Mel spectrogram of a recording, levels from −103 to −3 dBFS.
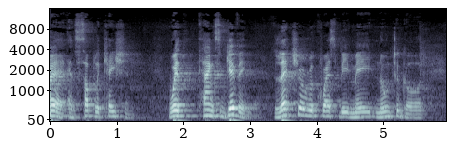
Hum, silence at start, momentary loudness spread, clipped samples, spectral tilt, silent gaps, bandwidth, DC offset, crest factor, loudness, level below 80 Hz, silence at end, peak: none; 0 s; 15 LU; under 0.1%; -5.5 dB/octave; none; 11.5 kHz; under 0.1%; 22 dB; -25 LUFS; -52 dBFS; 0.35 s; -4 dBFS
